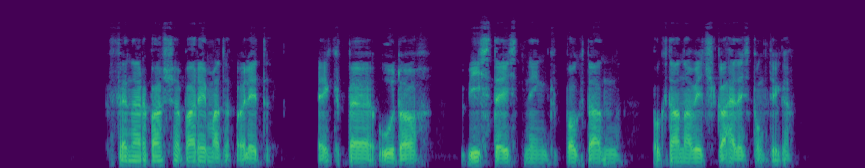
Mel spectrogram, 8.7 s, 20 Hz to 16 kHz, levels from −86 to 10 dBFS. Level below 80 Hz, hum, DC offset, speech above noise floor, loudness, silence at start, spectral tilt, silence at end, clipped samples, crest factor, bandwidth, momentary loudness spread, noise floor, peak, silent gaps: -60 dBFS; none; under 0.1%; over 70 dB; -20 LUFS; 1.1 s; -5 dB/octave; 0.75 s; under 0.1%; 20 dB; 9.8 kHz; 11 LU; under -90 dBFS; -2 dBFS; none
